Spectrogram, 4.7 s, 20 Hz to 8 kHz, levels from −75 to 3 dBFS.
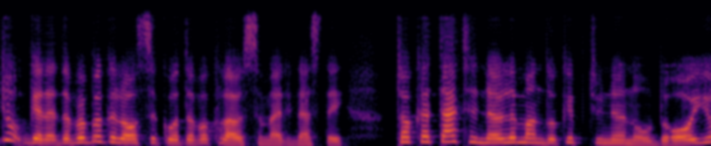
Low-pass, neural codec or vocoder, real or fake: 7.2 kHz; codec, 16 kHz, 0.2 kbps, FocalCodec; fake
